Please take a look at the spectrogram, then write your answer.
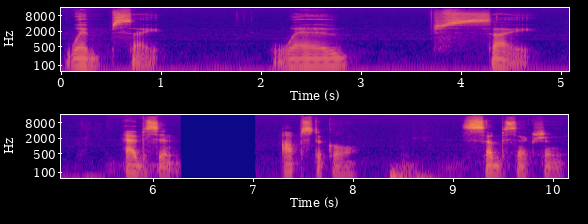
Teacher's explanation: If the sound after the B in the middle that would stop is an S, then you're gonna go into the B, but when it gets released, there's going to be a little bit of a P sound instead.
